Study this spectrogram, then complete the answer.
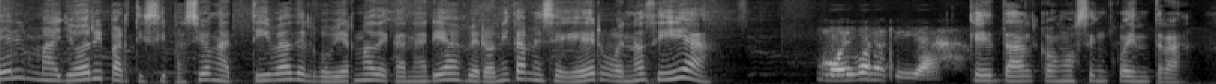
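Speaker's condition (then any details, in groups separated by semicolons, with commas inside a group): No condition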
